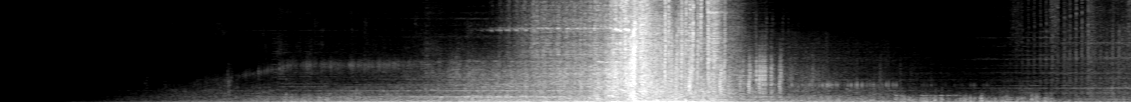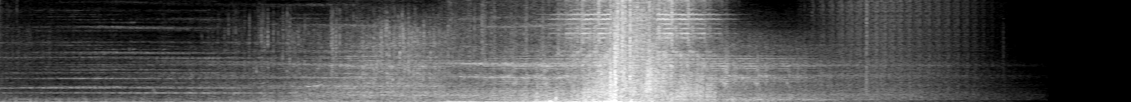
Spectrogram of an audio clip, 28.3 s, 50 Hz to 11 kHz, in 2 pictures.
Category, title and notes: Sound effects > Other
Sound Design Elements SFX PS 063
cinematic, implosion, stinger, game, video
